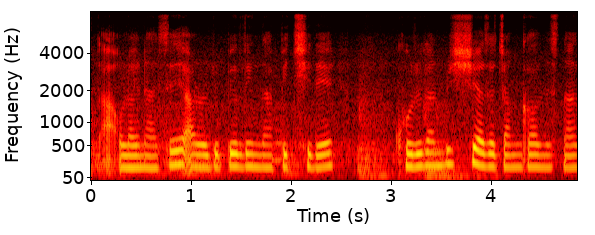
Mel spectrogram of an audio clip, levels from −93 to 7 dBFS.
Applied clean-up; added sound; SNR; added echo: none; none; none; none.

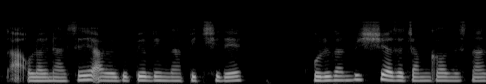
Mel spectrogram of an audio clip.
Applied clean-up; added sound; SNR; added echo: neural mask model DeepFilterNet 3.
